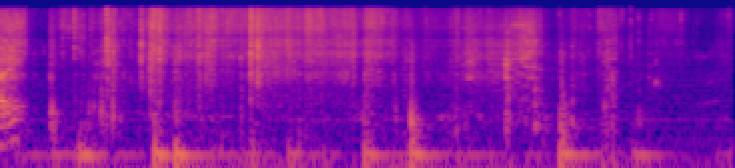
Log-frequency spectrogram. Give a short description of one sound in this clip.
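Plastic wrapping crinkles as hands tear it off a box.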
